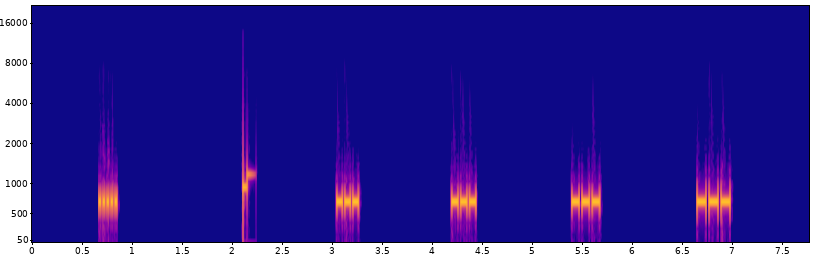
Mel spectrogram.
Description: Morse code, heard as a keyed tone, about 51 wpm, spaced as for 9 wpm, 700 Hz. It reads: 5 OOOO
